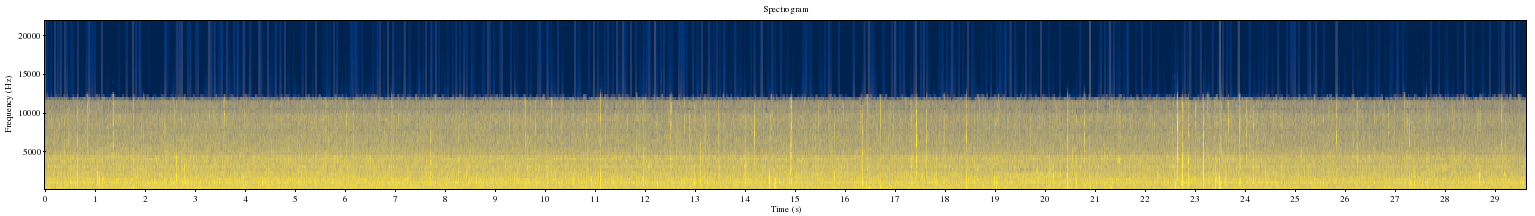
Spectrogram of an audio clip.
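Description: Steady rain falling on pond water and surrounding foliage, an even hiss with a few louder single drops striking sharply, the strongest about 11, 18 and 23 seconds in.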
